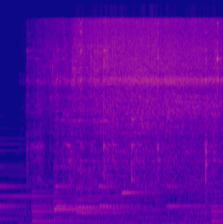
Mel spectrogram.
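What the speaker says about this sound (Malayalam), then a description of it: "ഇനി നമുക്കിത് കറിയിലേക്ക് താളിച്ചു കൊടുക്കാം." A hot mustard seed and fenugreek tempering is poured into a mango pulissery curry. It lets out a sudden loud hiss that settles into steady crackling sizzle, heard up close with no talking.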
